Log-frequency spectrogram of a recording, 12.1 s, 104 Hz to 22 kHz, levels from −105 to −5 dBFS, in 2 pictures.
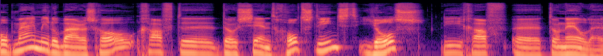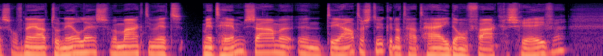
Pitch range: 115-155 Hz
